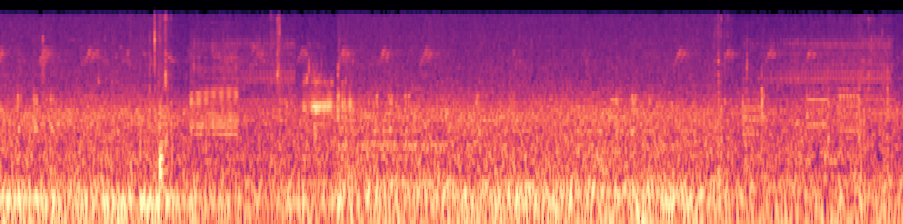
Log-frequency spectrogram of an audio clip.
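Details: White-cheeked starling (Spodiopsar cineraceus) in a park in late May gives a few harsh, nasal calls, a short burst around two seconds in and fainter ones later, over steady low background rumble.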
